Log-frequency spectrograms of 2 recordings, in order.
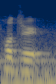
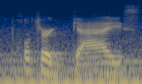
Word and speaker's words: poltergeist: a podcast episode on Skinwalker Ranch yeah but pter pter guys Poltergeist Poltergeist at I've been pronouncing it so wrong for so long it's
